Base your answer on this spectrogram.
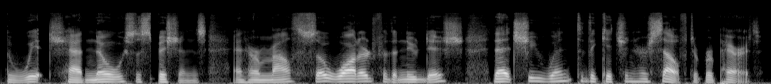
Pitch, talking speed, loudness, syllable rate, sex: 120 Hz, 185 wpm, -18 LUFS, 4.6 syllables/s, male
